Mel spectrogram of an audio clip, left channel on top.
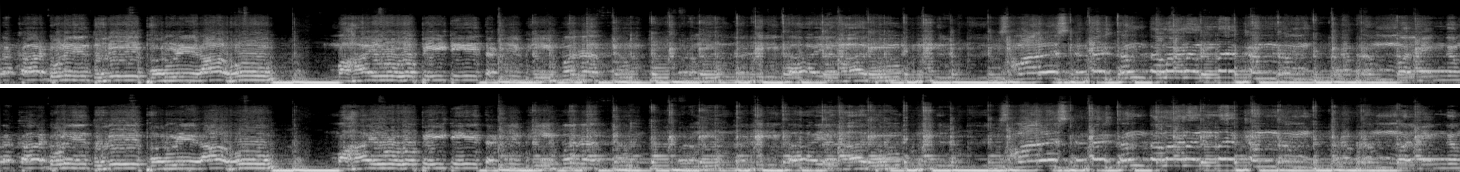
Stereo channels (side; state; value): both; normal; correlation 0.73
